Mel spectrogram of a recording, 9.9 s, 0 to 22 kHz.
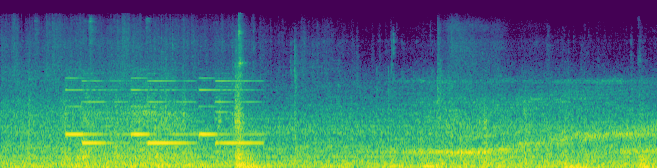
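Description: JR East door-closing chime aboard an E231-0 series commuter train: a high-low two-note chime sounded three times, with the doors shutting in a knock about three and a half seconds in. The train then moves off, its VVVF inverter traction motors whining higher in pitch as it accelerates, over car noise.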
